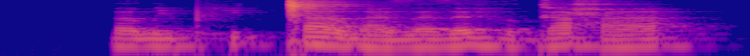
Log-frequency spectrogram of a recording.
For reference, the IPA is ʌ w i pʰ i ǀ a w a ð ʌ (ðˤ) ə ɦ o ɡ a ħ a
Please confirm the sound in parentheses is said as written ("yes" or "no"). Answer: no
